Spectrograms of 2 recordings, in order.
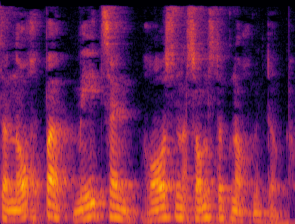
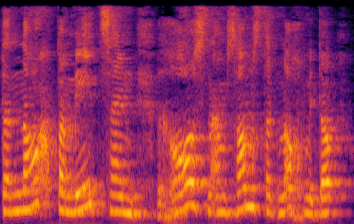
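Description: First: It is said in a droopy, dejected way. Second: It is said in an uplifted, happy way.

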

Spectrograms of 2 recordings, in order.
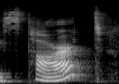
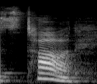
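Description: First: It is said with an American accent. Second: It is said without an American accent. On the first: "que poderia ser start, numa pronúncia mais americana" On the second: "mas aqui então"

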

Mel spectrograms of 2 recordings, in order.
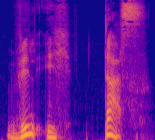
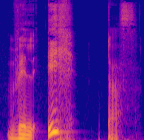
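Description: First: The stress is on "Will". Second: The stress is on "ich".

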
